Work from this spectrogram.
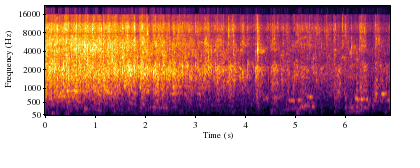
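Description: A live audience at an African Liberation Day gathering applauds a panel of three speakers, steady dense clapping that starts full and gradually thins and softens toward the end, with a few voices faintly audible underneath.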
